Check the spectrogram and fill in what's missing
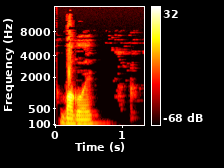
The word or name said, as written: bagoly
